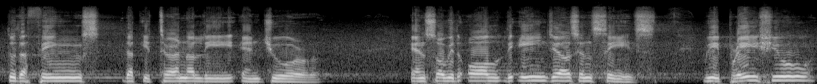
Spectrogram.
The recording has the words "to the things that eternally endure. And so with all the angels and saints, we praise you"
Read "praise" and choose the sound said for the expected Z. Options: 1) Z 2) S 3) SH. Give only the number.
2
